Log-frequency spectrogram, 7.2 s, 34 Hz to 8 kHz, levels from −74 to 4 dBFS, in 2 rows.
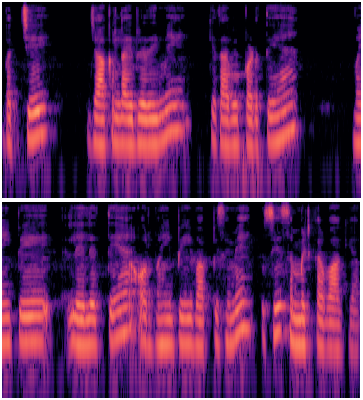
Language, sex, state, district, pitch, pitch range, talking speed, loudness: Hindi, female, Haryana, Rohtak, 160 Hz, 155-195 Hz, 175 wpm, -22 LUFS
